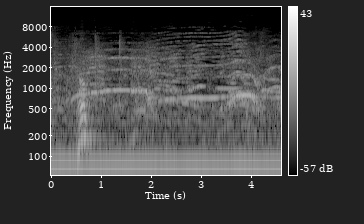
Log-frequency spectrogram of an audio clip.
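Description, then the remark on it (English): A bird calls in a string of sweeping, slurred whistled notes, clear, over a steady low hum with a faint murmur of background noise. “Whiskey Free Back Dog Bird.”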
